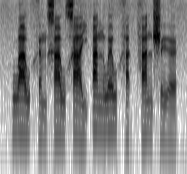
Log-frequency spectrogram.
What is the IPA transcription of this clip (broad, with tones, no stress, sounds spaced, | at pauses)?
w a˧ w h ə˨˩ m x a˧ w x a˨˩˦ j ʔ a˧ n w ə˧ w h a˨˩ t̚ h a˧ n ʂ ɨ˨˩ ə̯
